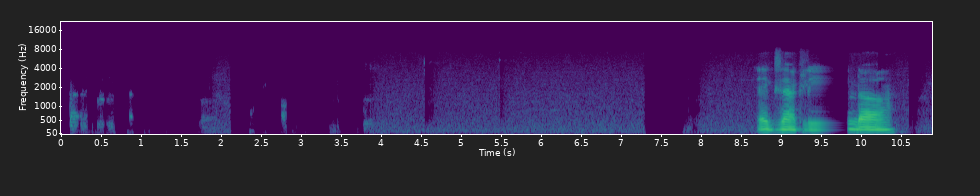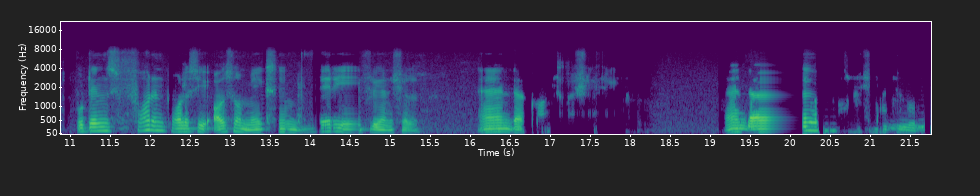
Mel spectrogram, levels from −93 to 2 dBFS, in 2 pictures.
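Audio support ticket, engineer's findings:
Background gated by the echo canceller: room tone pumps down and back, 0.00–3.79 s (about 3 s affected in total) and 7.31–10.77 s (under a second in total). Deepest dips about 40 dB. The echo canceller clamps mic gain while the loudspeaker plays, then releases.

Other side's voice leaking through: faint second talker under the near-end speech, 0.09–4.57 s (about 20 dB below speech), 10.89–12.26 s (about 30 dB below), 15.36–17.15 s (about 35 dB below) and 21.26–21.32 s (about 20 dB below). Likely residual echo: the far end plays on the device loudspeaker and the echo canceller does not fully remove it from the mic.

Long network dropout: audio stops with a fading buzz or hiss, then silence, 9.39–9.86 s. About 440 ms lost, including roughly 60 ms of dead air. Likely a network stall. The receiver extends the last sound, fades it, and resumes past the gap.
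Long network dropout, 14.43–14.63 s: about 160 ms missing. The fade-out concealment covers the whole gap, with no silence. Likely the same mechanism as above.
Long network dropout, 19.64–20.19 s: about 520 ms missing, the longest gap, ending in roughly 80 ms of silence. Likely a network stall, concealed then muted.

Speech suppressed in double talk: near-end speech dips, dulls and chops from 12.26 s to the end of the clip, with drops of up to about 40 dB. Likely the echo canceller failing to separate the local talker from the loudspeaker echo while both sides speak, so it attenuates both.

Short concealed packet loss: brief smears or wobbles at 13.39–13.46 s, 13.64–13.71 s and 14.08–14.14 s. About 40 ms missing each time. Lost packets bridged by extrapolating the prior pitch or noise, then crossfaded back into the real audio. Short consonants may drop.

Burst of packet loss: held sound then fade, 13.55–13.63 s. 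About 40 ms lost and roughly 50 ms concealed. Consecutive packets late or lost. The decoder sustains the last sound at falling level, then jumps ahead, and the audio between is gone. It sits inside the 13.39–13.71 s loss cluster.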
